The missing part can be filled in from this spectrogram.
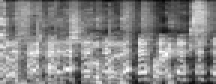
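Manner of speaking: high-pitched laugh through the words; scoffing laugh on the words. Real, not acted. Laughing at the bachelor show.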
